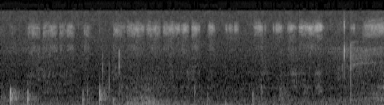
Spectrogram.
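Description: Scratchy strokes of writing on a board in a physics classroom, a few sharp taps followed by steady scraping, close and fairly quiet over a low background hum.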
